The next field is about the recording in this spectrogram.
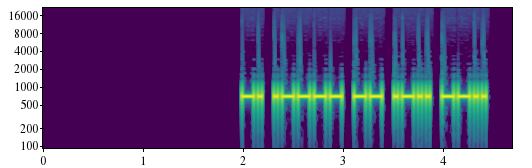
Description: Morse code, heard as a keyed tone, about 29 wpm, 700 Hz. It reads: N1MLZ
